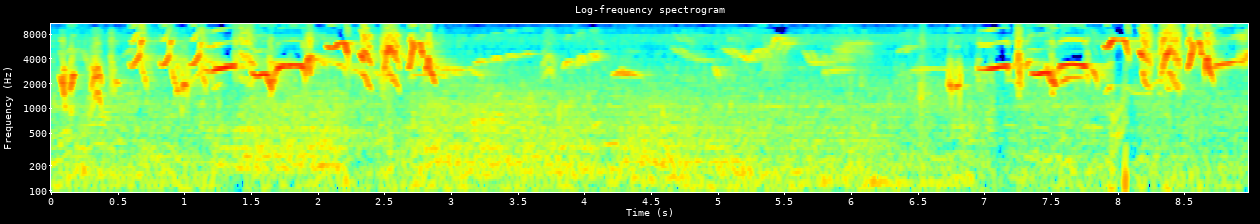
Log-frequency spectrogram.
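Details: Oriental magpie-robin singing a fighting song to provoke other birds: loud ringing whistles and scratchy chirps in quick runs, a soft lull mid-way, then bright sweeping whistled phrases return.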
